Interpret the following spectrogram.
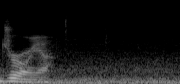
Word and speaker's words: Drawyah: It's pronounced Drawyah.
